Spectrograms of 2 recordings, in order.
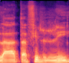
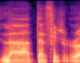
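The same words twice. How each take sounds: First: "লা তাফির রি" with a doubled r ending on a short i; recited with kasra. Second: "লা তাফির র" with a doubled r ending on a short a; recited with fatha. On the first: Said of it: "আমরা পড়তে পারি জেদ". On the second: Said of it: "এখানে আমরা পড়তে পারি জবর দিয়ে". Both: Shown as a demonstration.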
